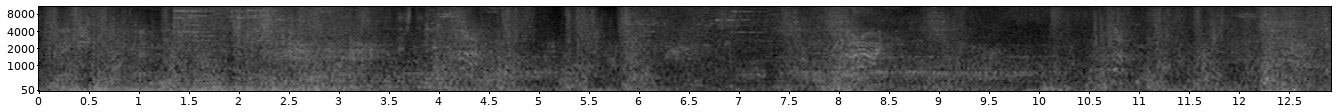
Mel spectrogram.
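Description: Magic blasts and clashing effects of a video game battle crackle and boom.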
